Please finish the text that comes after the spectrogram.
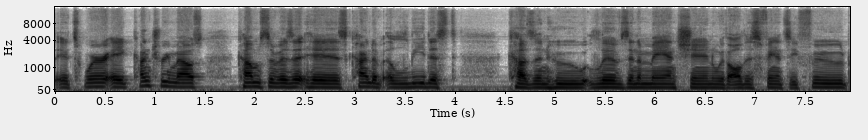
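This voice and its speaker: A man's voice: medium pitch, smooth. A man hosting a film review, talking informally and giving his opinions in a conversational commentary style.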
